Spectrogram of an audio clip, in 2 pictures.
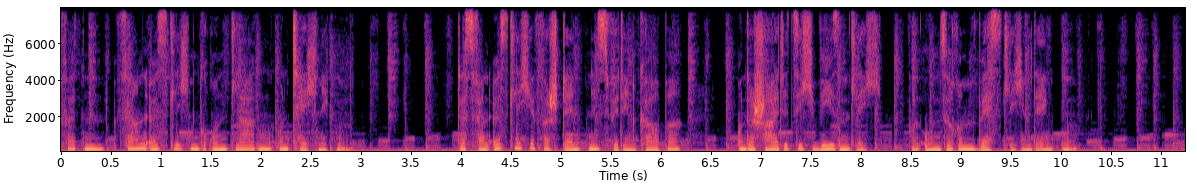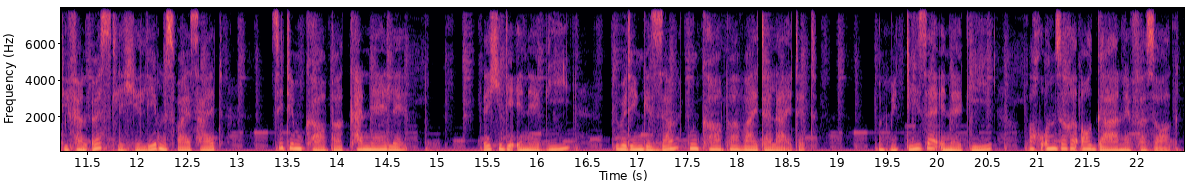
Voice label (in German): Atemmeditation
